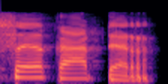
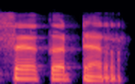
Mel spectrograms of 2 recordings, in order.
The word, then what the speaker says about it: sekadar: salah penulisan atau pengucapannya yang bener itu sekadar bukan sekedar karena kata dasarnya adalah kadar bukan Keder sedangkan silahkan itu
